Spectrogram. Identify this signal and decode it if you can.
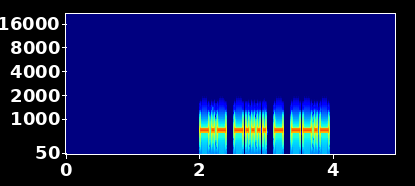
Morse code, heard as a keyed tone, about 28 wpm, 700 Hz. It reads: K6TQ
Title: USA Call Signs - 4 Characters - Repeated 3x - 28wpm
